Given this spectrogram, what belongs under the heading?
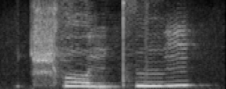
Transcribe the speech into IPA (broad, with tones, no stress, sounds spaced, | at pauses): t͡ɕʰ o˨˩ n pʰ ɯ˦˥ ŋ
